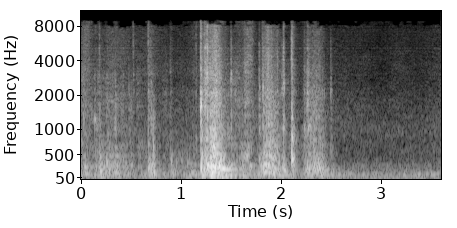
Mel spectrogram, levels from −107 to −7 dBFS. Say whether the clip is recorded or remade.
remade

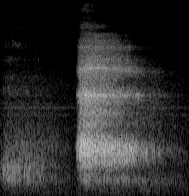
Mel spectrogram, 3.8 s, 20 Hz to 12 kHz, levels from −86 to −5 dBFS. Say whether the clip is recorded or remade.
recorded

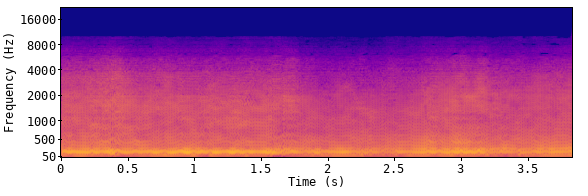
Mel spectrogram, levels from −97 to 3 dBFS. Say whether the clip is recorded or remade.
remade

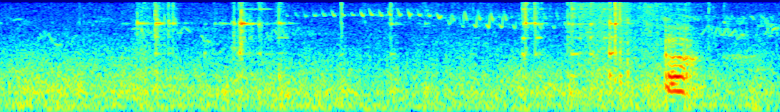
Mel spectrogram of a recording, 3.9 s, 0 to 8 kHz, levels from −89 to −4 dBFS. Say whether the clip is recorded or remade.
recorded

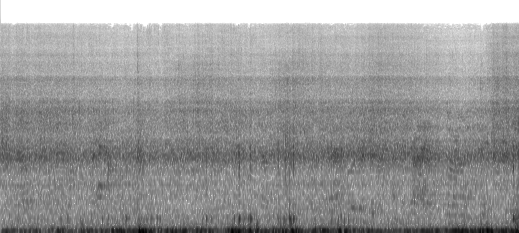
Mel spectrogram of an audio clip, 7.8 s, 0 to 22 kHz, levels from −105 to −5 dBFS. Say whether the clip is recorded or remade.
recorded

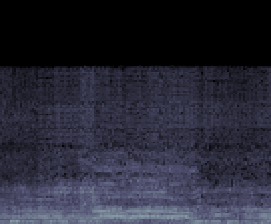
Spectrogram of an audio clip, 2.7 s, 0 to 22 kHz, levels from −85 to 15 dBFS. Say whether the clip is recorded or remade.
recorded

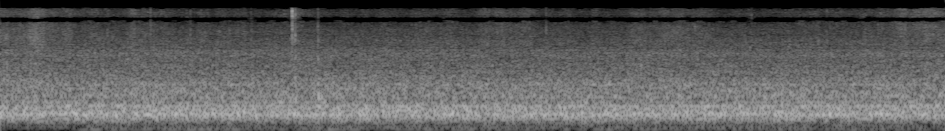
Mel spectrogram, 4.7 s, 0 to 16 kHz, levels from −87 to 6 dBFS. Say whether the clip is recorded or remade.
remade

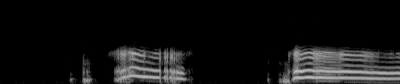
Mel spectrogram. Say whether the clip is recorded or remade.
recorded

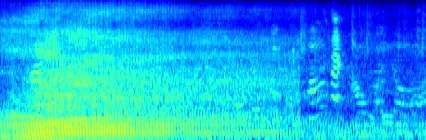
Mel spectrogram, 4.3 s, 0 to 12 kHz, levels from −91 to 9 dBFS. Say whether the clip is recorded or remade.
remade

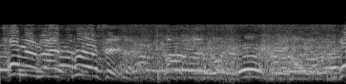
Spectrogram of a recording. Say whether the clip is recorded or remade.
remade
